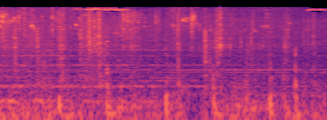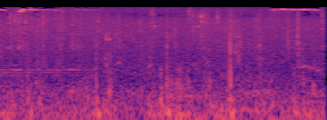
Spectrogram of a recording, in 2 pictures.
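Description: A stretcher's wheels rattle and squeak across a hard floor.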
